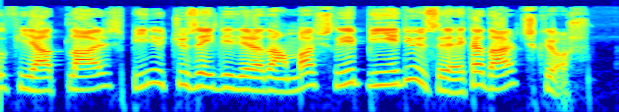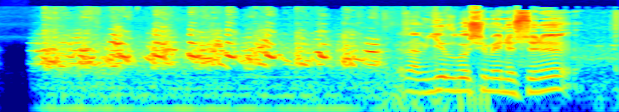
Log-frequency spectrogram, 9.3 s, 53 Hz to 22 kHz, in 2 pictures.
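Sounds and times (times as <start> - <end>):
speech: 0.0 - 6.3, 7.6 - 9.0
turkeys on display for sale gobbling: 4.9 - 8.2
low rumble: 4.9 - 8.4.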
